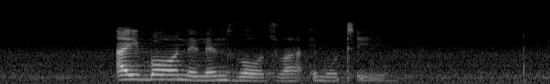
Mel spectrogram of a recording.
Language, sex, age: Swati, female, 19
